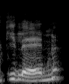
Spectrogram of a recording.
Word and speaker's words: Guylaine: No, it's Guylaine.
